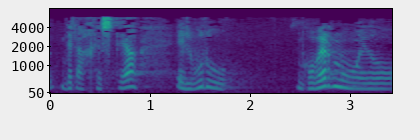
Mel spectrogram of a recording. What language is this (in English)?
Basque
